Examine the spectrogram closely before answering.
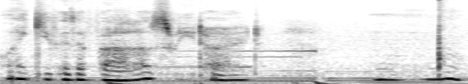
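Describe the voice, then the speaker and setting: A woman hosting an ASMR live stream, chatting casually and affectionately to viewers in a soft, breathy voice that often drops into a whisper. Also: medium pitch, fairly even intonation, slow pace. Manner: affectionate, intimate, uses pet names.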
